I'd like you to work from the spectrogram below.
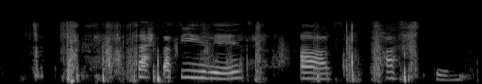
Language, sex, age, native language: Icelandic, female, 9, Icelandic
